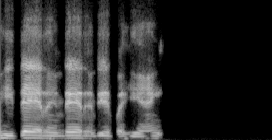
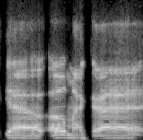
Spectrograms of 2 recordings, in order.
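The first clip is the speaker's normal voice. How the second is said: usual speaking voice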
